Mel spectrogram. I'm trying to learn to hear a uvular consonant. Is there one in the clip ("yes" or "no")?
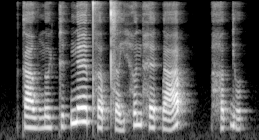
no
